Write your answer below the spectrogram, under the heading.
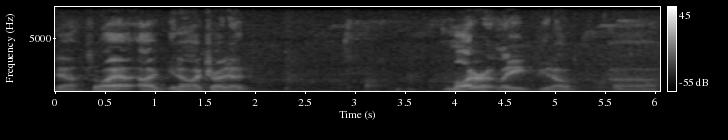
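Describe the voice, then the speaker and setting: An older man, speaking loudly and earnestly in a casual chat with his wife, weighing his words. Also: fairly low pitch, fairly even intonation, a little slow, creaky, slight background noise, poor audio. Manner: loud-voiced, earnest, thoughtful. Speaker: vlogger, husband.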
